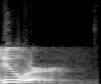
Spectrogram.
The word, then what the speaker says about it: Dewar: And by the way, it's pronounced Dewar. James Dewar was the guy who invented it. The same Scottish name as Dewar whiskey, although perhaps not the same family.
